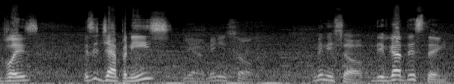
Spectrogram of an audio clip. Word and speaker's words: Miniso: Moshe, do you know how to pronounce the name of this freaking place? Is it Japanese? Yeah, Miniso.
